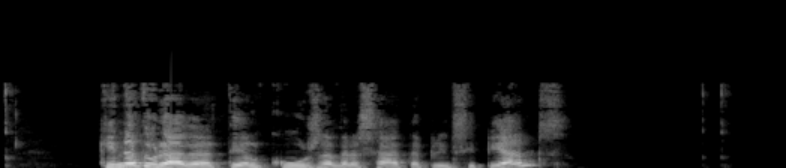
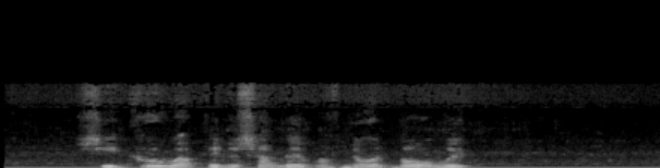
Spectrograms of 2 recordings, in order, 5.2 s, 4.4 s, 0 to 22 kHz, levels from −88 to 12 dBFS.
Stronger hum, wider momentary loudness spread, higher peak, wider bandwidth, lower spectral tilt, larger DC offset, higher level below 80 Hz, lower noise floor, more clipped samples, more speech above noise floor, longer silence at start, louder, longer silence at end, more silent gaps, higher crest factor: neither; first, 16 LU vs 6 LU; first, 0 dBFS vs -10 dBFS; about the same, 11.5 kHz vs 11.5 kHz; second, -5 dB/octave vs -7.5 dB/octave; neither; second, -70 dBFS vs -58 dBFS; first, under -90 dBFS vs -50 dBFS; neither; first, over 73 dB vs 26 dB; first, 0.7 s vs 0.55 s; first, -17 LUFS vs -25 LUFS; first, 1.65 s vs 1.25 s; neither; about the same, 18 dB vs 16 dB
